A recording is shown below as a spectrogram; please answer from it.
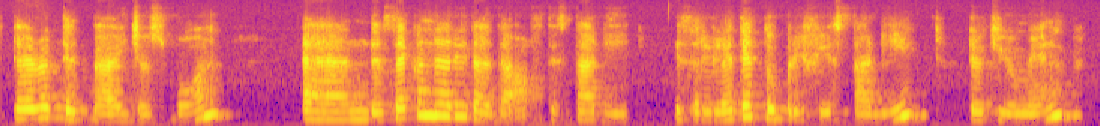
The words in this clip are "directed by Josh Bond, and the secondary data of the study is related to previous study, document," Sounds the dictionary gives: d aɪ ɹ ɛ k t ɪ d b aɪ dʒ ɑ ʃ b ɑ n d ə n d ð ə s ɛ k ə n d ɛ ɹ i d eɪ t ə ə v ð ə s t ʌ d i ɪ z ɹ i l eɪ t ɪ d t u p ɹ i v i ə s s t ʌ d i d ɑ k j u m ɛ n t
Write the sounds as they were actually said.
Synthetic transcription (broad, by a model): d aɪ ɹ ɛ k t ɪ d b aɪ dʒ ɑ s b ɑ n ə n d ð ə s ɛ k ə n d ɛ ɹ i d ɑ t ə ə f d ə s t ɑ d i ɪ s ɹ i l eɪ t ɪ d t u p ɹ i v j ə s s t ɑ d i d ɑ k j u m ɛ n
